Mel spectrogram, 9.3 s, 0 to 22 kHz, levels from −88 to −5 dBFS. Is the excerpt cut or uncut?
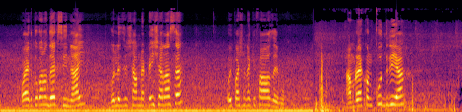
cut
